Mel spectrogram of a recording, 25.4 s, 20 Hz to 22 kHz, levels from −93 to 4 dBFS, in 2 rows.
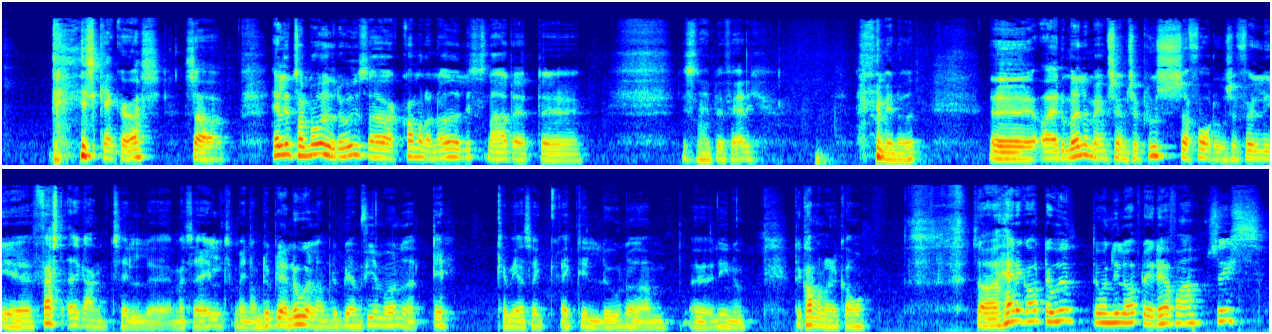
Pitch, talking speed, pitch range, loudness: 130 Hz, 200 wpm, 115-165 Hz, -24 LUFS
